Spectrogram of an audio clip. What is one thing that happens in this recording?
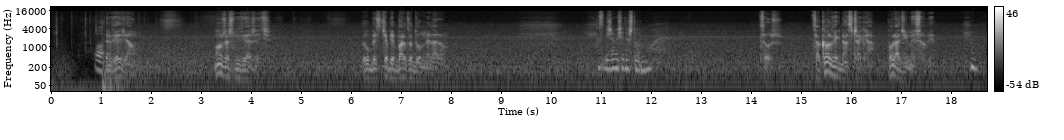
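An older man speaks calmly and in a low voice, close by.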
